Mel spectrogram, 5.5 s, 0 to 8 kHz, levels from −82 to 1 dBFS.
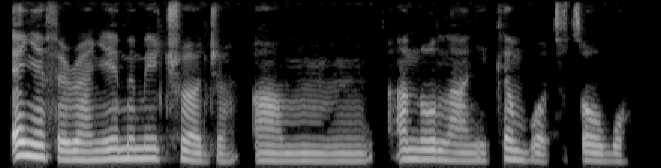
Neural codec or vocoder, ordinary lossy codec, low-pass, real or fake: none; none; none; real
